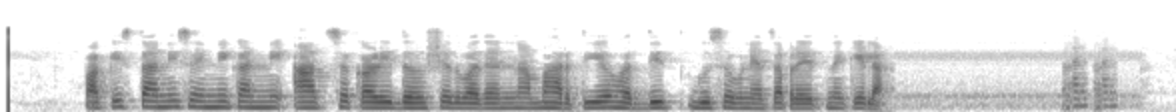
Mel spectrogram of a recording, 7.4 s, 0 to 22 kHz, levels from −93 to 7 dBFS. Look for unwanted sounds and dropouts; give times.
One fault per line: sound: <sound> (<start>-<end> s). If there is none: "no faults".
sound: laugh (6.6-7.0 s)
